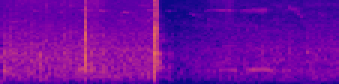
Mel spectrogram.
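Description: Two sharp clicks about half a second apart, the second much the louder, then a faint, quieter background.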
